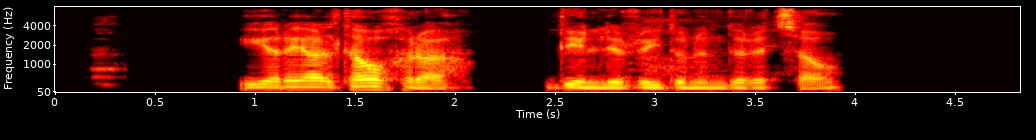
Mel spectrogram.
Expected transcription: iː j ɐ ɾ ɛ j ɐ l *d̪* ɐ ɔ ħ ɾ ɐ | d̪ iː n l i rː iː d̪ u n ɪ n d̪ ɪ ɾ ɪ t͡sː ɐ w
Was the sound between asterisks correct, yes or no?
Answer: no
